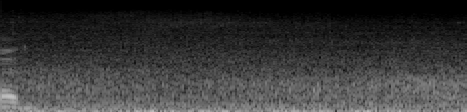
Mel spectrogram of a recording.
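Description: Cars passing through a street intersection: steady tyre and engine noise of traffic going by.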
